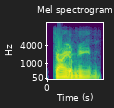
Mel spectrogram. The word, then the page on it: thiamine: American English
